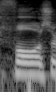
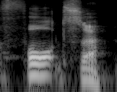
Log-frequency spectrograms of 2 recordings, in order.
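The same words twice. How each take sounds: First: The middle consonant is a plain z sound. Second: The middle consonant is a ts sound. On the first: The speaker calls it right. "Forza will always be Forza" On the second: The speaker calls it wrong. "not Forza. If you want it called Forza, put a T in it"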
